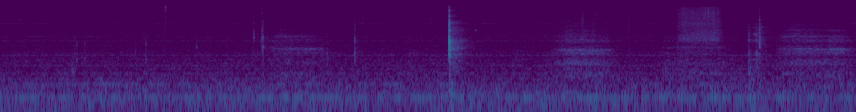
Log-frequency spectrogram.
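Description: Mostly quiet, with a few faint scratchy swishes of a paintbrush working paint in a small metal watercolour tin, and one sharp click a little past halfway.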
